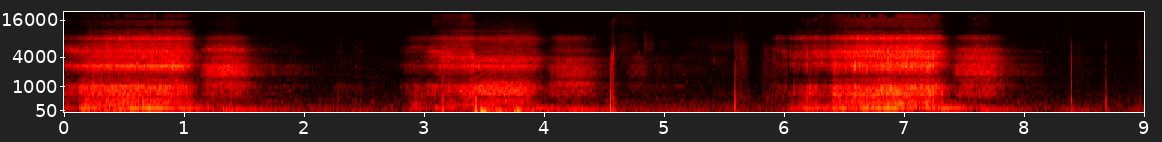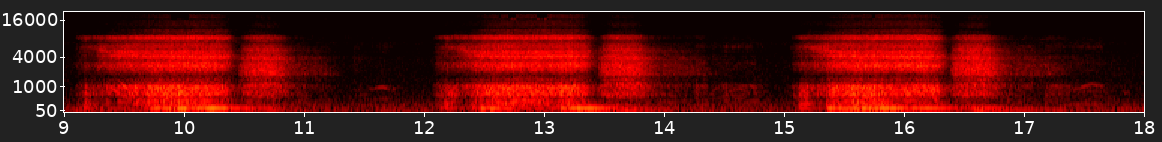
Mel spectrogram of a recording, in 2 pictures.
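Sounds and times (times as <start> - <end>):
person snoring: 3.0 - 4.6.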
